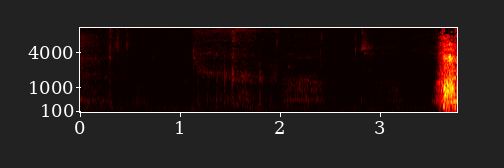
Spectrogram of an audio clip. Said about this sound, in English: Bless you.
